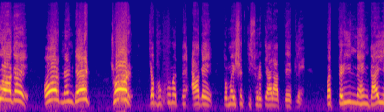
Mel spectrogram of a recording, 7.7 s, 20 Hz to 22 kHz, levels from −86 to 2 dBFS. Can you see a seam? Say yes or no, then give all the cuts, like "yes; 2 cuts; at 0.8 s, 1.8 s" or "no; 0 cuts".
no; 0 cuts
